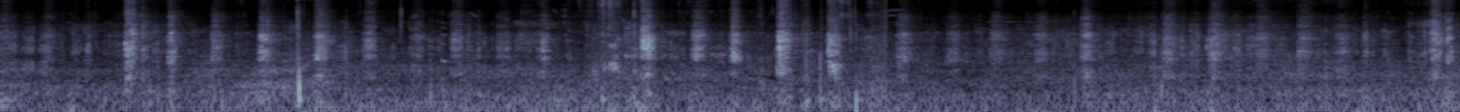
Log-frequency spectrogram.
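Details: XL American Bully hanging on a spring pole during a workout to build muscle and drain energy: ragged panting and snorted breaths, with a cluster of louder gasps mid-way and high faint chirps behind.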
